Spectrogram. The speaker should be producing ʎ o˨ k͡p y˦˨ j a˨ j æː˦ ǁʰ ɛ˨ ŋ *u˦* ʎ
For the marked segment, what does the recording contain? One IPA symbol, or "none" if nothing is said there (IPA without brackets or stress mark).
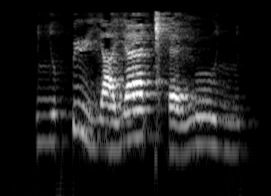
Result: u˦˨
